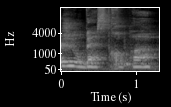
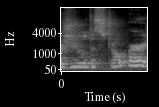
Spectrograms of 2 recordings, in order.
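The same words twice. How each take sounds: First: Stroper said with a throaty French r; put-on French pronunciation of Stroper, unsure; French-style attempt. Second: Said in the usual way. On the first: Shown as a demonstration. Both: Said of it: "I don't know".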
